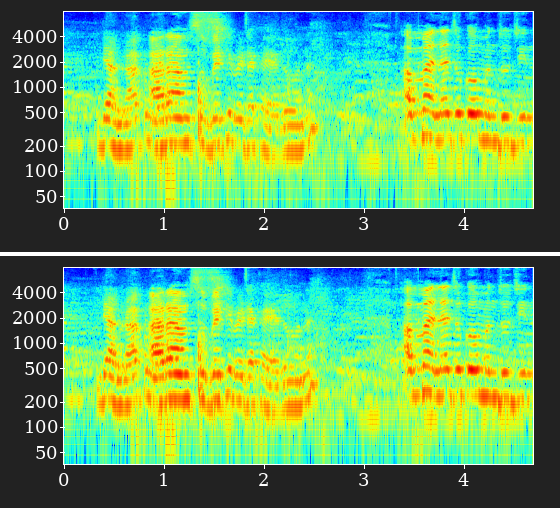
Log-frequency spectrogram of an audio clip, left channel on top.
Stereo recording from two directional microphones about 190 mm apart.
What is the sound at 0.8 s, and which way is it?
Speech, 40° right (ahead or behind).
